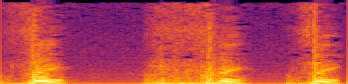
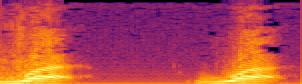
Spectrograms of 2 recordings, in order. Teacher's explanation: Fəthəli hərifdən sonra sükunlu vav gələndə və vav hərfinin məxrəci dodaqlar gönçə şəklini alır və dişlər dodağa toxunmur · Shown in: second take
